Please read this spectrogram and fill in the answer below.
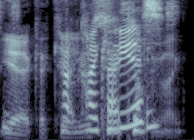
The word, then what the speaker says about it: Caecilius: Caecilius.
